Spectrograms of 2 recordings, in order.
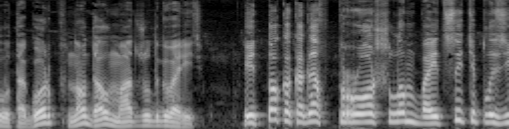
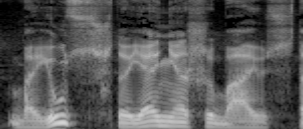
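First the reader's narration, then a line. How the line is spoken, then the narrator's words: Solemn wizard. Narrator (Russian): торжественно проговорил волшебник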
